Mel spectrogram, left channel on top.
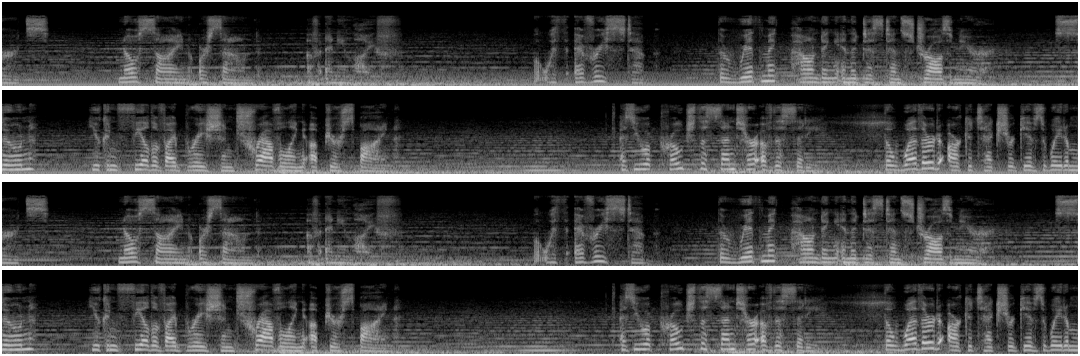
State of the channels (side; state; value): left; noise; hum, 9 dB below the sound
